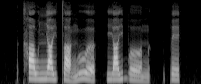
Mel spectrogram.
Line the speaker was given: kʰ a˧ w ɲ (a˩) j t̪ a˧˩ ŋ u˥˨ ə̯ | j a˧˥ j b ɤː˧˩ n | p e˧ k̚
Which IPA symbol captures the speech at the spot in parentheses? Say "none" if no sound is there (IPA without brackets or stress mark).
a˧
